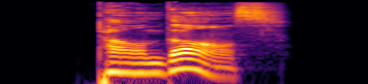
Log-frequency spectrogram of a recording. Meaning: plural of Pendant
- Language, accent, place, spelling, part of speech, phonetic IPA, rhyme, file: German, Germany, Berlin, Pendants, noun, [pɑ̃ˈdɑ̃ːs], -ɑ̃ːs, De-Pendants.ogg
